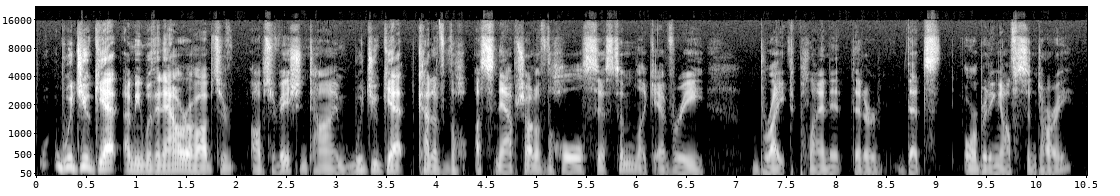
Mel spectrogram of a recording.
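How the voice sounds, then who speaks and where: A man's voice: on the low side, fairly quick, no room sound. A man hosting an interview, setting out examples and questions in a conversational style. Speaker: interviewer, podcast host.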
